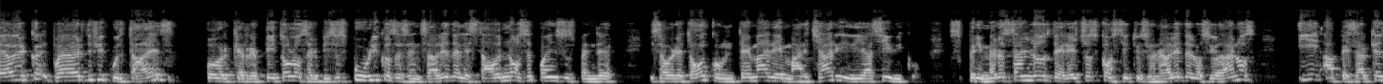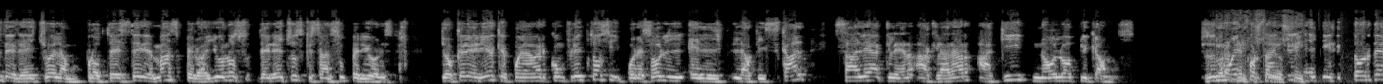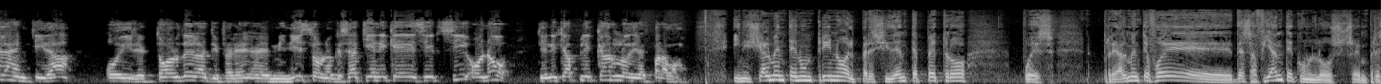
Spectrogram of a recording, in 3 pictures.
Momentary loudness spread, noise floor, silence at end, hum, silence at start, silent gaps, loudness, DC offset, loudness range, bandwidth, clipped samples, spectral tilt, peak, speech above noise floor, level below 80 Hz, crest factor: 5 LU; -62 dBFS; 0 s; none; 0 s; none; -18 LUFS; under 0.1%; 1 LU; 13.5 kHz; under 0.1%; -4 dB/octave; -4 dBFS; 44 dB; -56 dBFS; 14 dB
